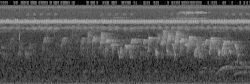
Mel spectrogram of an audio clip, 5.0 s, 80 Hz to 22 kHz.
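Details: A wild Stripe-throated Bulbul, recorded on a smartphone on 15 June 2021 and calling nonstop, sings a busy, bubbly song of quick chattering notes, several a second, over a steady high insect drone and low rumble.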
